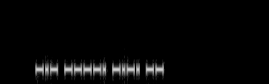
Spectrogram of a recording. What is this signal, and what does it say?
Morse code, heard as a keyed tone, about 49 wpm, 700 Hz. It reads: K9CM
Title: USA Call Signs - 4 Characters - Repeated 2x - 50wpm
